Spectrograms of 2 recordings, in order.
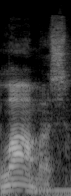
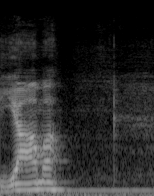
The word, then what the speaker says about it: Llama: It was a copy of a Colt 1911 that the Yama, or some people call it Llamas. That's what it is. Either the correct pronunciation is a Yama.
